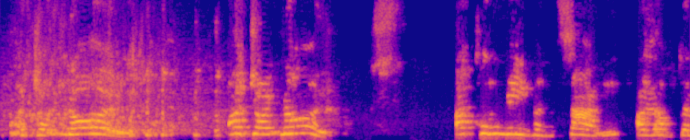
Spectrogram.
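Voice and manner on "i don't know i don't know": high, loud, laughing protest of cluelessness; retold bafflement. Learner answering why she studies Spanish, baffled.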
